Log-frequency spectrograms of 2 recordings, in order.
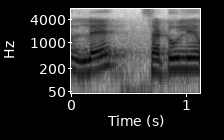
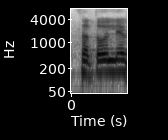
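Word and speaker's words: Le Chatelier: Pronunciation इसका अलग अलग होता है, जनरली क्या बोला जाता है इसको, ले सटूलिय बोला जाता है, ठीक है। पर तुम हिंदी वाले हो तो सतोलिया कर दोगे बेचारे को, ठीक है।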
